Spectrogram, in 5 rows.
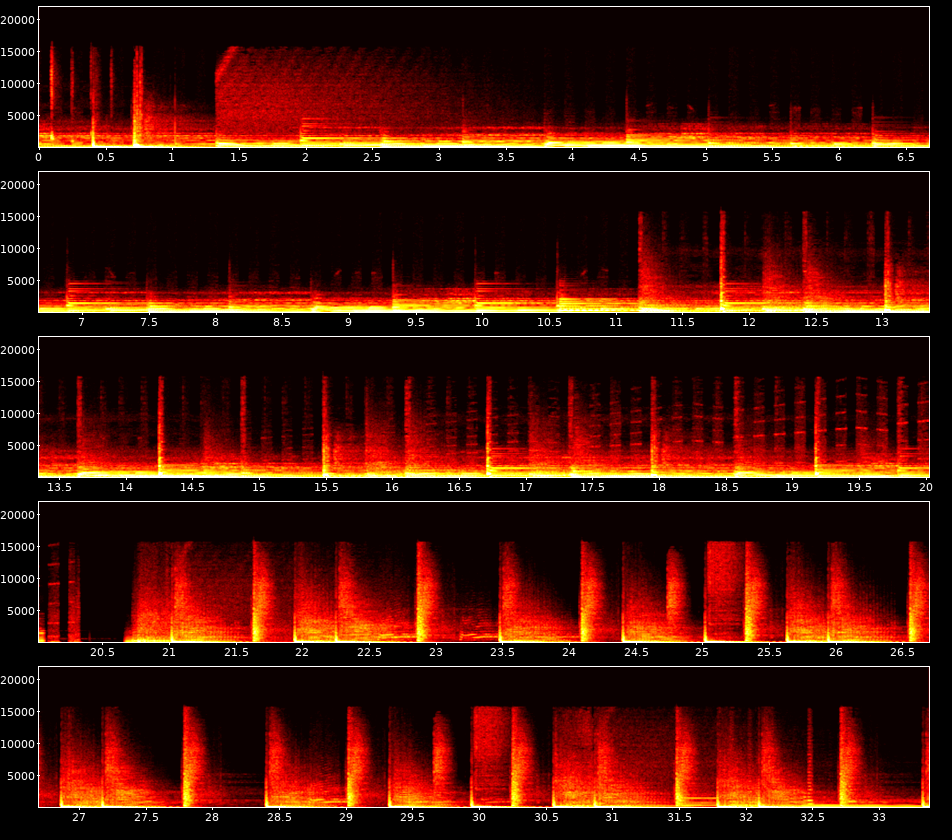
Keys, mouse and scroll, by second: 2.3-7.3 drag, 17.9-25.8 drag, 31.8 space.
